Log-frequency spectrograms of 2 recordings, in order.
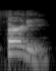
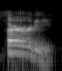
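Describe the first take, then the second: No difference in how they are said.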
